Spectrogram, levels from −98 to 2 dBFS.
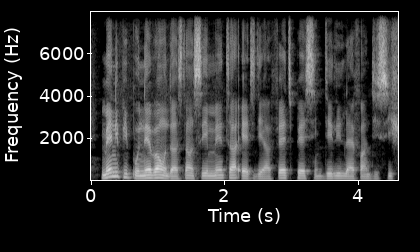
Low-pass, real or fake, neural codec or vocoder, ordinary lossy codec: none; real; none; none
